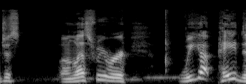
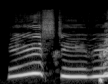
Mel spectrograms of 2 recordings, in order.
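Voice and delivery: dumb voice. Retold or imitated. Tour guide calling to a director from a golf cart in a dumb voice. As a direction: sing out a dopey greeting to a stranger. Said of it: "I did it just like that with a dumb voice".

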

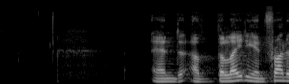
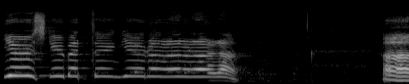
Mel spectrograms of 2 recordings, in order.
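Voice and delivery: mock screaming rant. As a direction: squeal out a comic stifled tirade that dissolves into gibberish. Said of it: "and started screaming".

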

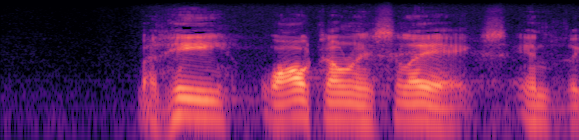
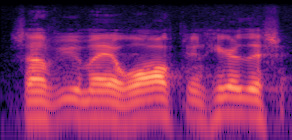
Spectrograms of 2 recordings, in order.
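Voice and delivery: usual speaking voice

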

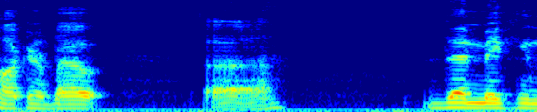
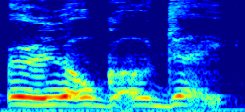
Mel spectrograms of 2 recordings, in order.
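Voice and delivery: a hammed-up bad British accent, higher and louder; terrible British accent; 9 semitones higher, 9 dB louder than usual. Quoting the pig boss from the trailer, terrible British accent. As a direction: ham up a British thug accent badly. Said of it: "in the terrible British accent".

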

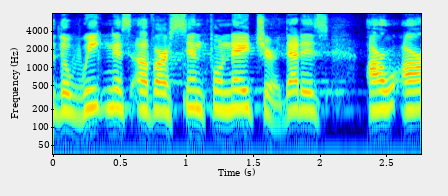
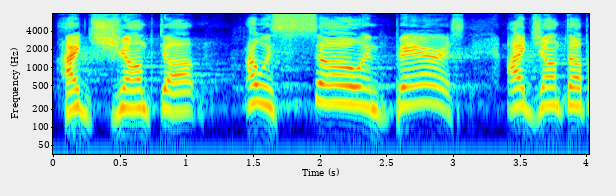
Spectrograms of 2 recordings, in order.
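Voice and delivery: emphatic retelling; 3 semitones higher, 7 dB louder, slower than usual. Retold or imitated. Retelling humiliation, jumping up.

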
